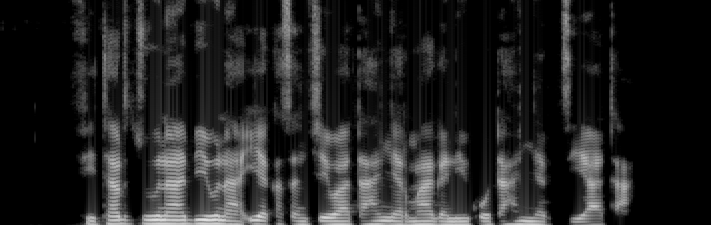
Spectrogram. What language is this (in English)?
Hausa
